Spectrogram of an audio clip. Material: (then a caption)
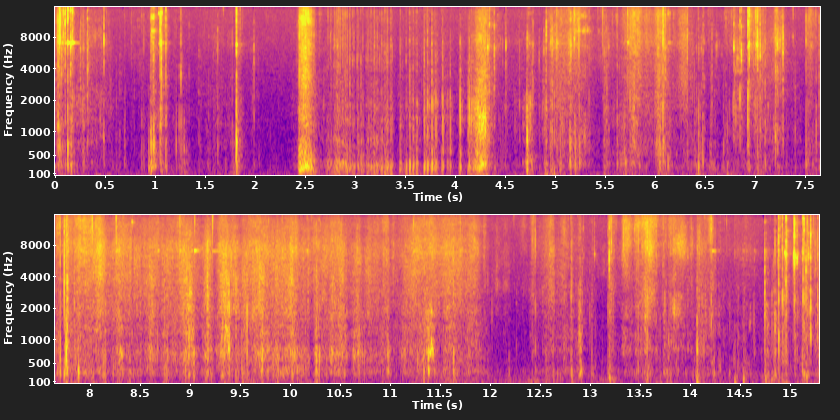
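Leather. Fingernails scratch the surface of a brown leather backpack and tug at its metal ring, zipper and clasp. Soft, dry scraping and rustling run throughout, broken by short zipper rasps and sharp metallic clicks, with the loudest bursts near the start.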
